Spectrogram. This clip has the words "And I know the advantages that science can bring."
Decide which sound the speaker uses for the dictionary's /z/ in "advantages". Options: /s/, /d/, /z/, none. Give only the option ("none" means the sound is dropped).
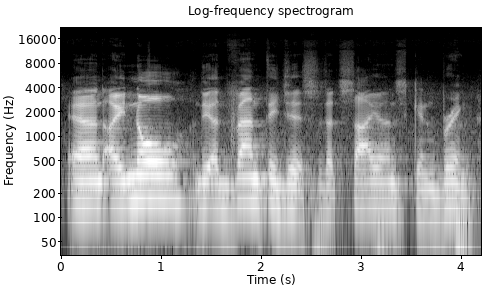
/s/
